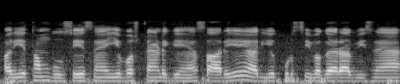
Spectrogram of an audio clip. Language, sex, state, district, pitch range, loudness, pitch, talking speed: Hindi, female, Haryana, Jhajjar, 160-165 Hz, -15 LUFS, 165 Hz, 225 wpm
